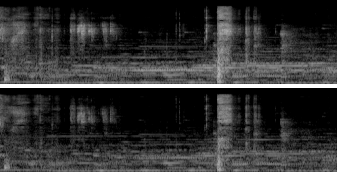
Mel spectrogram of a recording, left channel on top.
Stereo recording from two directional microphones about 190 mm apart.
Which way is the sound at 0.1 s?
30° right (ahead or behind).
